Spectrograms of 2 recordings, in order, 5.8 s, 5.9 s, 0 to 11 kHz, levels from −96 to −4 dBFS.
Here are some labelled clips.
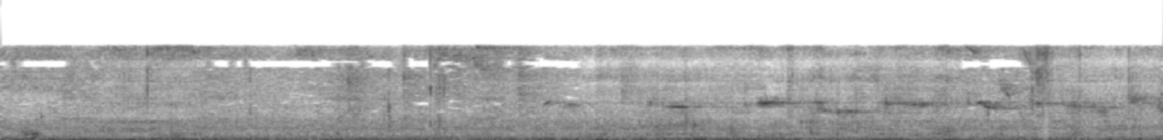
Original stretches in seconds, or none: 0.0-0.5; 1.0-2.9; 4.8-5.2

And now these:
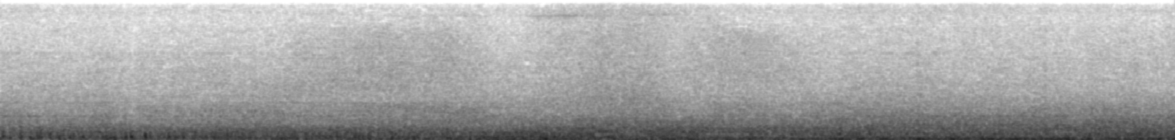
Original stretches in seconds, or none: 0.0-5.9

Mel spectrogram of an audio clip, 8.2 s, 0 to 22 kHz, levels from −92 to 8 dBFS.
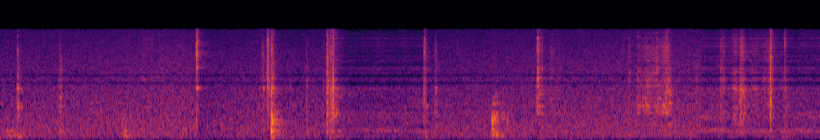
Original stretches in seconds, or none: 0.0-3.3; 4.3-7.0

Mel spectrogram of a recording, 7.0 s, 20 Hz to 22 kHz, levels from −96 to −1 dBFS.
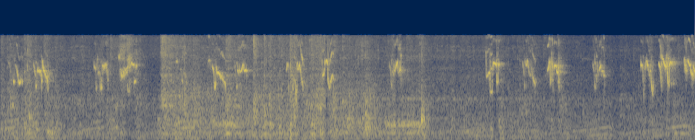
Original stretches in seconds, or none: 0.0-1.0; 1.6-7.0

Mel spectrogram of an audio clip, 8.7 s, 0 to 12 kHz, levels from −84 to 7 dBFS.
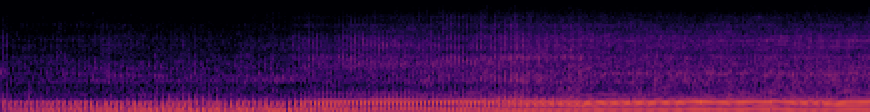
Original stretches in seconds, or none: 0.0-1.0; 4.3-6.3; 7.0-8.7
